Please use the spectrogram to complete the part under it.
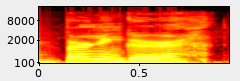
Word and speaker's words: Berninger: And Matt Berninger, it's the hard G.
